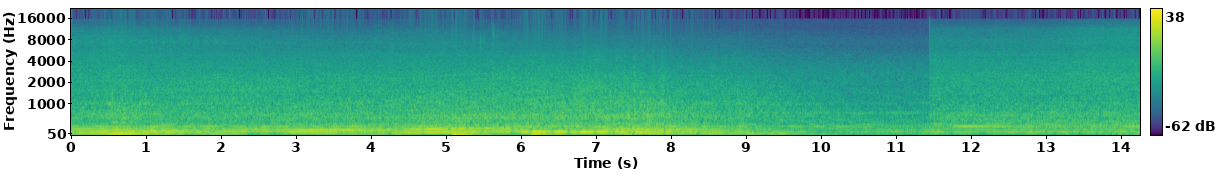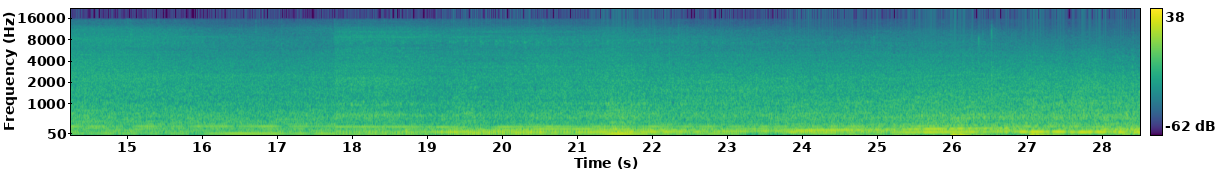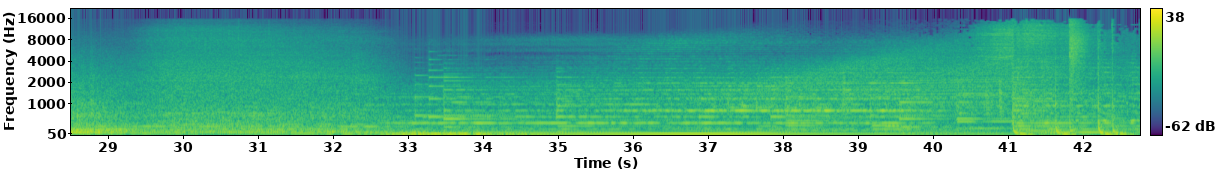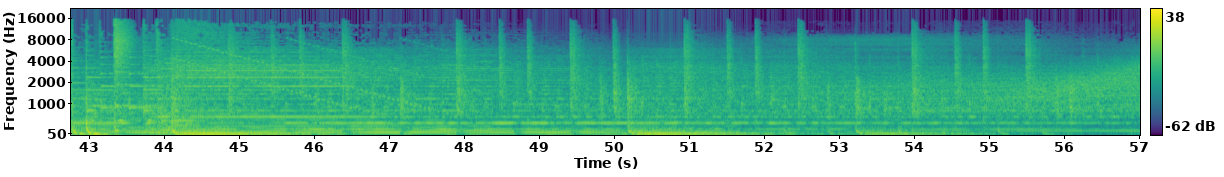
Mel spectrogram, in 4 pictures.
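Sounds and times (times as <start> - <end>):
car engine revving: 0.0 - 33.3.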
